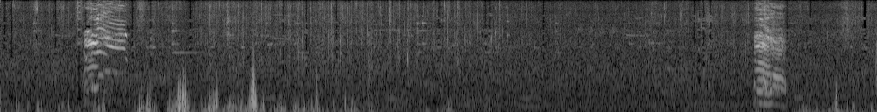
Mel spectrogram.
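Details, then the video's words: Squawking gull in Bray harbour, Ireland: two harsh wavering squawks, one near the start and one later, over low rumbling and knocking harbour noise. "SQUAWKING SEAGULL"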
